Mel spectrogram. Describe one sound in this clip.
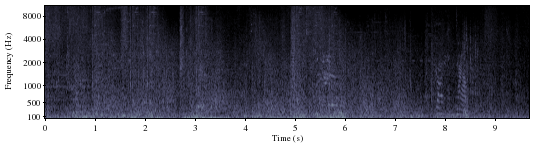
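Gunfire and energy blasts crackle and boom in rapid bursts.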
